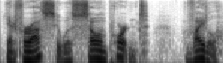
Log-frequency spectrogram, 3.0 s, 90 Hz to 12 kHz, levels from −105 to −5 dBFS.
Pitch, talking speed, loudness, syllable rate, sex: 115 Hz, 160 wpm, -16 LUFS, 4.6 syllables/s, male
